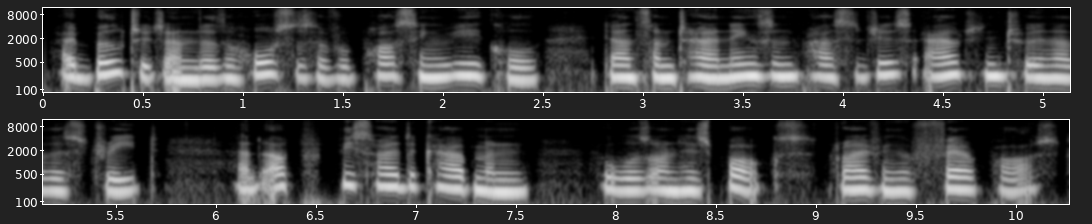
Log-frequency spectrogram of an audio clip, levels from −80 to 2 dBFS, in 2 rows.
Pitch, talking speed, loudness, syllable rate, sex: 215 Hz, 185 wpm, -16 LUFS, 5.5 syllables/s, female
